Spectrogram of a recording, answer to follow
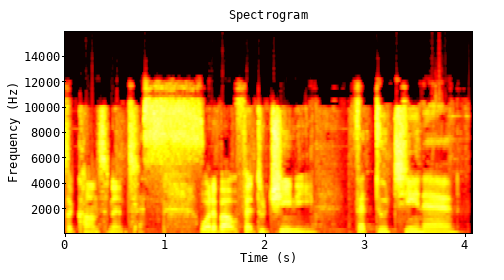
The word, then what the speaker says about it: fettuccine: What about fettuccine? Fettuccine. Oh, it's fettuccine. Fettuccine. In American, we say fettuccine.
